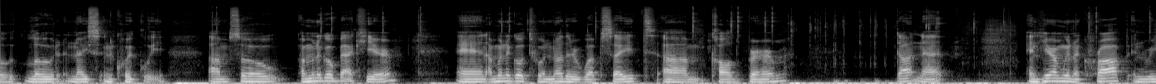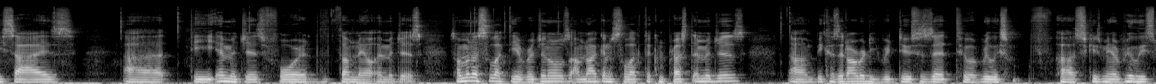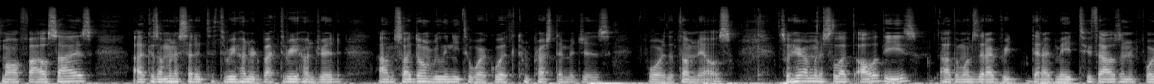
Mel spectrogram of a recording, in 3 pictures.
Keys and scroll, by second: 8.1-9.4 typing.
